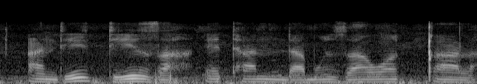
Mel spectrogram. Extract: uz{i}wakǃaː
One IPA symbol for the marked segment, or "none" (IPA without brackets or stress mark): a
